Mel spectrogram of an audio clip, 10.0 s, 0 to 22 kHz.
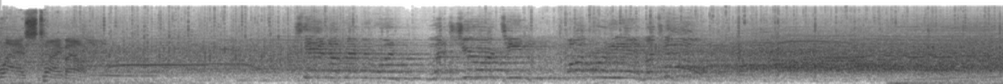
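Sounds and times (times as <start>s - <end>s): crowd applauding and cheering: 0.0s - 10.0s.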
